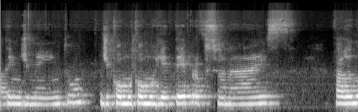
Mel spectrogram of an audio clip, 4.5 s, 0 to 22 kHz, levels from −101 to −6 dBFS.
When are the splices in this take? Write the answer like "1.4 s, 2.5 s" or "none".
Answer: 1.2 s, 1.6 s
